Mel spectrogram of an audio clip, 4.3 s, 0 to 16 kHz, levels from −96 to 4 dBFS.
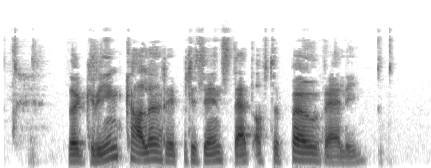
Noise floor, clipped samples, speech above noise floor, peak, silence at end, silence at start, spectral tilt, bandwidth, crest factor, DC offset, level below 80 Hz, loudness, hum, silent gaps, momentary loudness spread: -50 dBFS; under 0.1%; 29 dB; 0 dBFS; 0.7 s; 0.15 s; -5.5 dB/octave; 9 kHz; 22 dB; under 0.1%; -60 dBFS; -22 LUFS; none; none; 15 LU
